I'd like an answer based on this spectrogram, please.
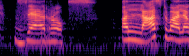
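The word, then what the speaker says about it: Xerox: यही तो हम लोगों ने सीखा ना कि अगर लास्ट में आया तो उसे कस में प्रोनाउंस करेंगे और अगर शुरू में आया तो उसे ज में प्रोनाउंस किए, तो जेरोक्स, जेरोक्स, सॉरी जेरोक्स।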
